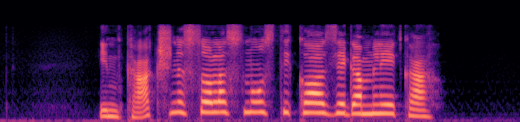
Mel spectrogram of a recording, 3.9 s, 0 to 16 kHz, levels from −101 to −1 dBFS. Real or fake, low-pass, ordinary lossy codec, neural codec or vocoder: fake; 7.2 kHz; none; codec, 16 kHz, 8 kbps, FunCodec, trained on Chinese and English, 25 frames a second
